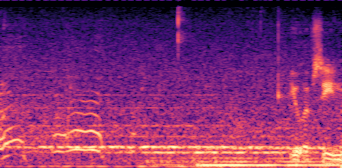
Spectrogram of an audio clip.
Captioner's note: whimpering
